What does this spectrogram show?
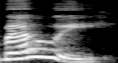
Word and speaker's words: Bowie: you spell it b-o-w-i-e oh like david bowie oh my gosh but we pronounce the buoy here yeah bowie according to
